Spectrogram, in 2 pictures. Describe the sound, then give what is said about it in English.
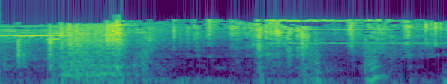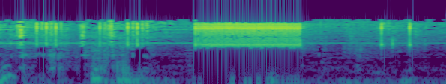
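A rapid series of clicks and taps, like buttons being pressed as a number is dialed on a public telephone, followed by a single steady electronic ringing tone lasting over a second, then quiet. “Where's the nearest phone? There is a public telephone over there”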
